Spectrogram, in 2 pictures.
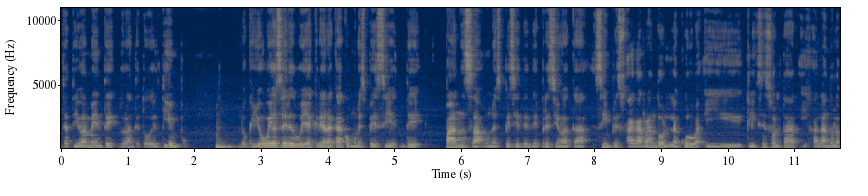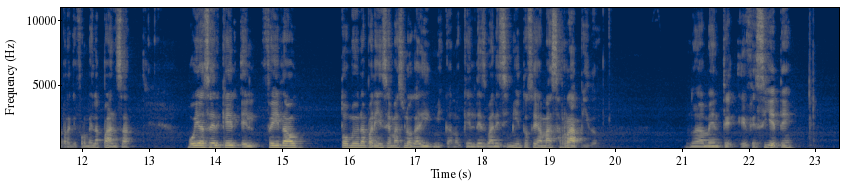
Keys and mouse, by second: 3.4 click, 12.9 click, 22.8 F7.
